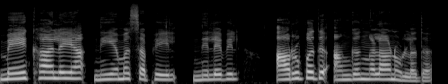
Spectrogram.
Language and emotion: Malayalam, neutral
